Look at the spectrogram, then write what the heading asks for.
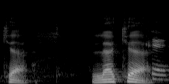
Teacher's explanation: Tilimizni eng oxirgi qismidan chiqadi. Eng oxiridan, nihoyat oxiridan qof chiqsa, undan sal yuqorida kaf chiqadi. Inna laka ka deb turib tilingizni sal o'rtarog'iga olib kelib olyapsiz.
